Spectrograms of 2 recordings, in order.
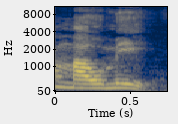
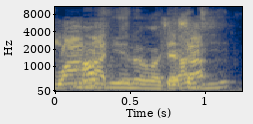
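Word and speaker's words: Mohammed: il s'appelle comment il s'appelle Mohammad c'est pas mahomé il s'appelle Mohamed ok d'accord VO alors que alors que vous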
